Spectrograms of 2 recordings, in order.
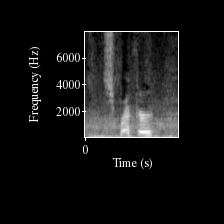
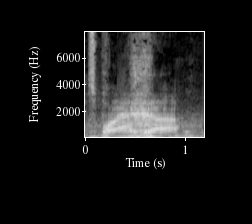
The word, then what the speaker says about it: Sprecher: Yeah, how do you pronounce that? – Sounds delicious. – Sprecher. – And I was saying Sprecher. – You can say it that German.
